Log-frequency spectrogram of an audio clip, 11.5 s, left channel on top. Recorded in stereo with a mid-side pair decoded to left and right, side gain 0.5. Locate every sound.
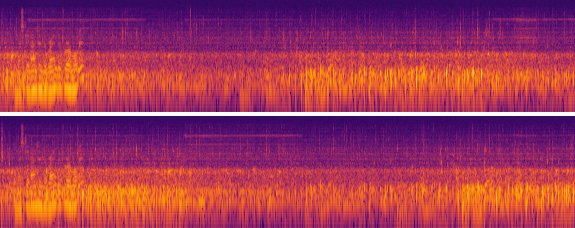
0.3 s a man speaking: 15° left, 0.7 m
